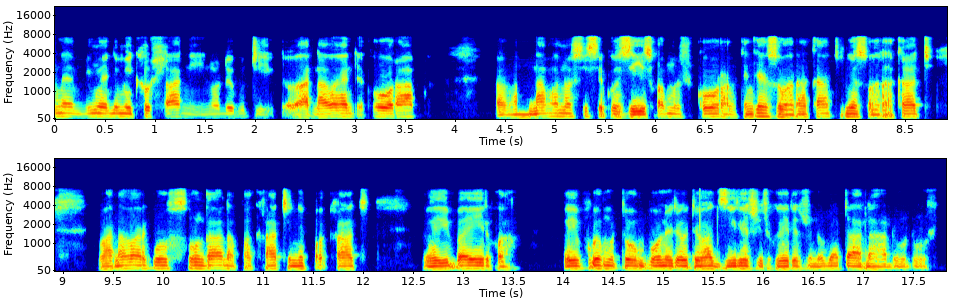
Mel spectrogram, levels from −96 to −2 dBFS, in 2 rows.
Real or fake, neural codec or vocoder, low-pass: fake; codec, 24 kHz, 6 kbps, HILCodec; 7.2 kHz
